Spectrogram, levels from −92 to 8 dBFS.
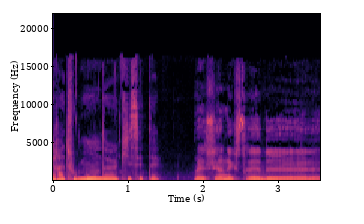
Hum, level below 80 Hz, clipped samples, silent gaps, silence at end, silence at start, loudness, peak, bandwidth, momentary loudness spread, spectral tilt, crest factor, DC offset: none; -46 dBFS; under 0.1%; none; 0 s; 0 s; -29 LUFS; -14 dBFS; 16.5 kHz; 10 LU; -5.5 dB/octave; 16 dB; under 0.1%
